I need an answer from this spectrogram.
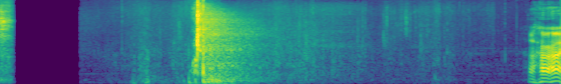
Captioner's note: golf club smacks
